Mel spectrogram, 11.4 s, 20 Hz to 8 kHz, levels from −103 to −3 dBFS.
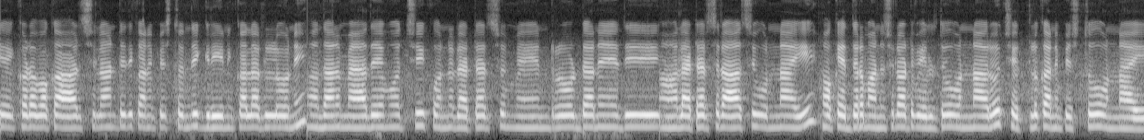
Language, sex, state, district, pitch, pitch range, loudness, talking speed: Telugu, female, Telangana, Karimnagar, 210 Hz, 205-215 Hz, -17 LUFS, 130 wpm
